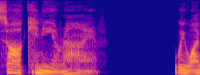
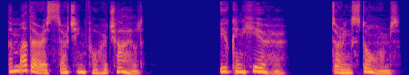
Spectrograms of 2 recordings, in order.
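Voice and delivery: higher voice with halting pauses; hesitant young wife; 8 semitones higher than usual. A narrator's reading. Younger wife resuming her ghost tale, high and hesitant. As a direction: tentatively offer it piece by piece. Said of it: "The younger wife spoke hesitantly again".

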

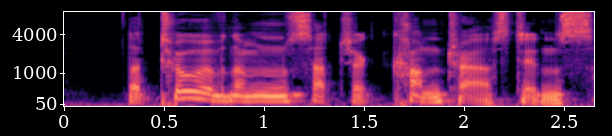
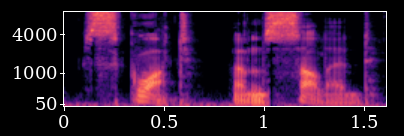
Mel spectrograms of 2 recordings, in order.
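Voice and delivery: ordinary delivery

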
